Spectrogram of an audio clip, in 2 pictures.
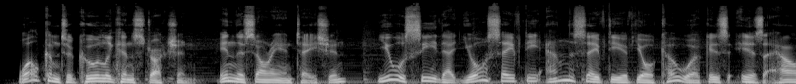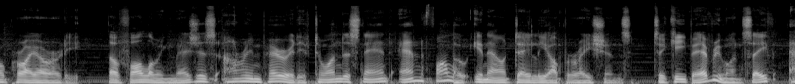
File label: Elearning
